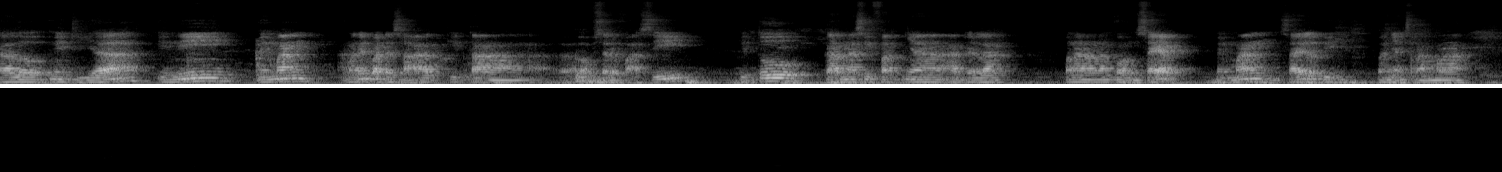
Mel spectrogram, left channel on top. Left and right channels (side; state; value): right; silent; 57 dB below the other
